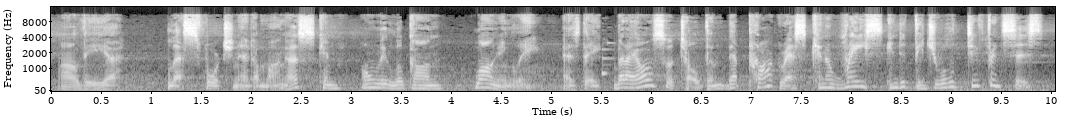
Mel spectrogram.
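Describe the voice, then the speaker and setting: An actor playing an earnest, idealistic male inventor dictating research logs in a video game. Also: mid-range voice. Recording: reverberant hall, music underneath.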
